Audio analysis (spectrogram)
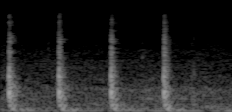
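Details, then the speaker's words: Car knocking behind the dash when the A/C knob is turned: four sharp knocks about a quarter second apart, like tapping with a pen, from plastic slipping as the knob moves. "cuando nosotros movemos esa perrilla y el plástico empieza a hacer esto por eso el sonido como poseído por el demonio"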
